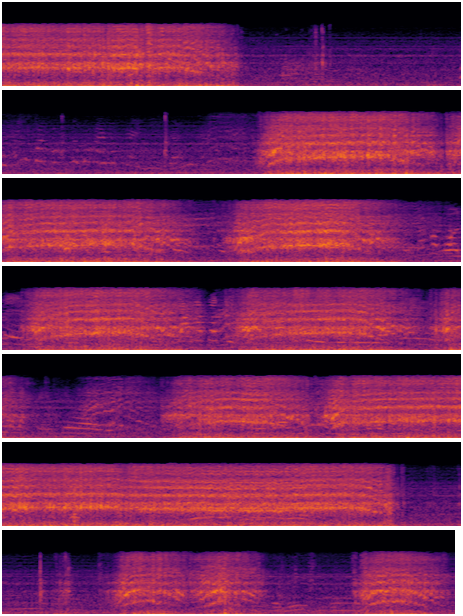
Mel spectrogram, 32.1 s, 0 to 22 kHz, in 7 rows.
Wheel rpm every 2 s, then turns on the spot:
220, 50, 0, 40, 150, 120, 90, 100, 110, 0, 110, 190, 220, 100, 50, 30.
2-4 26-28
